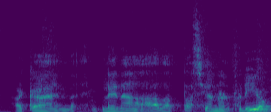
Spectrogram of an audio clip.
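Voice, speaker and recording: Music plays in the background. A man speaks with a very deep, low pitch and ordinary pitch variation. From Córdoba, Argentina. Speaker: listener sending voice message. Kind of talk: recorded voice message. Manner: halting.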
